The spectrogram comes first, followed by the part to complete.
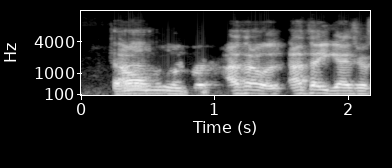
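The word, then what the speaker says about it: Luper: Nah, it's spelled with a U. Oh. Looper. Tom Looper.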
